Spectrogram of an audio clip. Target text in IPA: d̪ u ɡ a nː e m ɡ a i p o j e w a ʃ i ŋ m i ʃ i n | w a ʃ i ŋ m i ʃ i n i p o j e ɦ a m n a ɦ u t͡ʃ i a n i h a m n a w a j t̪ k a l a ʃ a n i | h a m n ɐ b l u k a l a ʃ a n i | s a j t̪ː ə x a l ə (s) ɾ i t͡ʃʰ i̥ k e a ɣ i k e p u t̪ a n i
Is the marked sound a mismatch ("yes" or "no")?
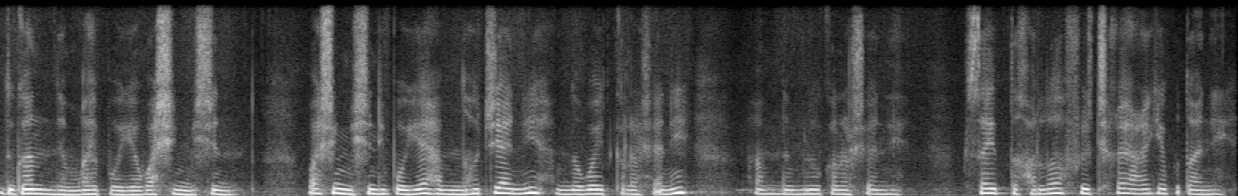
yes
